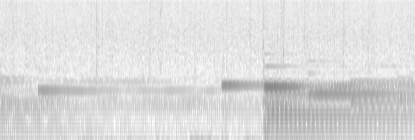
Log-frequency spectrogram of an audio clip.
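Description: Steady rain patters on a surface throughout, a soft continuous hiss blended beneath sustained, gently shifting musical tones, with no voices present.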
